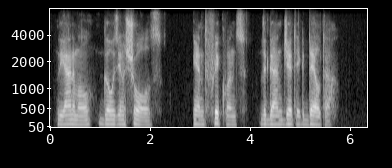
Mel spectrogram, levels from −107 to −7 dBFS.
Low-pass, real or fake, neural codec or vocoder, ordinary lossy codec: 7.2 kHz; real; none; Opus, 16 kbps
